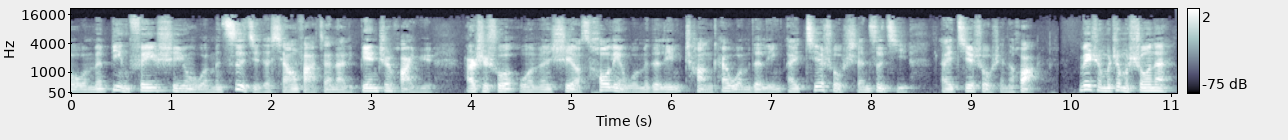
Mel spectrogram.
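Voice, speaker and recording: A man preaching a teaching sermon, earnest and measured, explaining a practice of prayer step by step. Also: lowish voice, a little mellow. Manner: earnest, measured, rising in fervor during prayed examples. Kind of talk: teaching sermon on pray-reading scripture.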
